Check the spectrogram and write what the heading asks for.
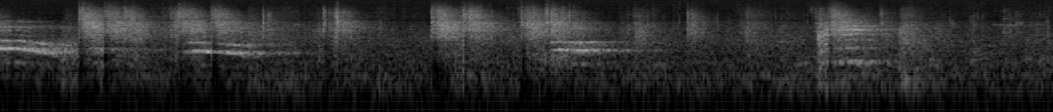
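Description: Kendo fighters' kiai: about four long, loud shouts that bend in pitch. Between them come many sharp knocks and thuds from bamboo shinai strikes and stamping footwork on the stage.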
